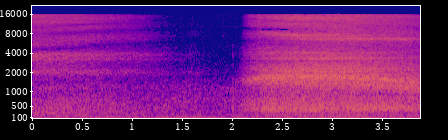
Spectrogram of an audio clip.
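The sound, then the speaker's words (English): Breath pushed out through gently pursed lips during a breathing exercise: a soft, airy hiss that swells noticeably stronger partway through and then holds as a steady rush of air. “We're going to really push that breath through some gently pursed lips. And let's inhale. Let it go.”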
